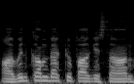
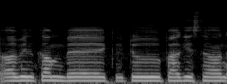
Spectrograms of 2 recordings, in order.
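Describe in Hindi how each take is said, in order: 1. यह दृढ़ता और सहजता से कहा जाता है, बिना फिलर के। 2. यह झिझक के साथ कहा जाता है, बीच-बीच में फिलर आवाज़ें आती हैं। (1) "आपने बड़े फ़र्म तरीके से बोलना है" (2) "ऐसे नहीं बोलना"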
